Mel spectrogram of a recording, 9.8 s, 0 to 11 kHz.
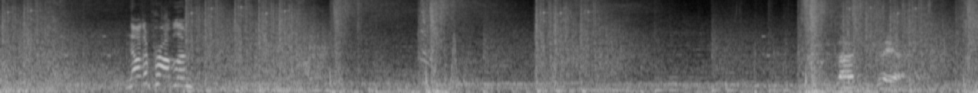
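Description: Gunfire from the video game Mass Effect 2: several bursts of rapid shots and booming blasts, loud and close, with calm radio-style voices talking over the battle.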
